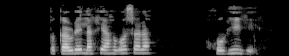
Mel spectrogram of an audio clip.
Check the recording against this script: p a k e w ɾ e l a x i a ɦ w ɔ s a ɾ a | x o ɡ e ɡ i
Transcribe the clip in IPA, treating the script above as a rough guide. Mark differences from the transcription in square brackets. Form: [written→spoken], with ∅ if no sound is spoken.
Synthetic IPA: p [a→ə] k [e→a] w [ɾ→ɽ] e l a x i a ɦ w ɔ s a ɾ a | x o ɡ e ɡ i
